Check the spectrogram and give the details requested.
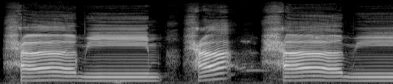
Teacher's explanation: Ha tu dua harakat saja.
